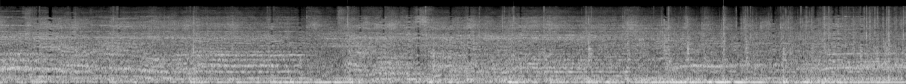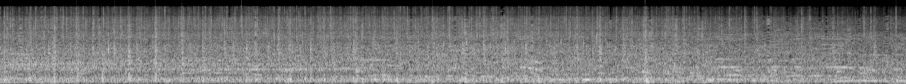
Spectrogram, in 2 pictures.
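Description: A baseball player's cheer song played over a stadium PA, with a crowd of fans singing and shouting along. A heavy bass beat is strongest for the first half.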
